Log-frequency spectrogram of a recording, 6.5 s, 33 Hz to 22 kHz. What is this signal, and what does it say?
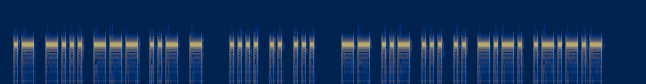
Morse code, heard as a keyed tone, about 31 wpm, 700 Hz. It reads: ABOUT HIS MUSIC.
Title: Sentences from Top 1000 Words - Review Part 6 - 30wpm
